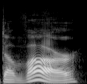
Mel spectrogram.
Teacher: But notice that the accent is lost. So with dvar we have the accent on the final syllable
